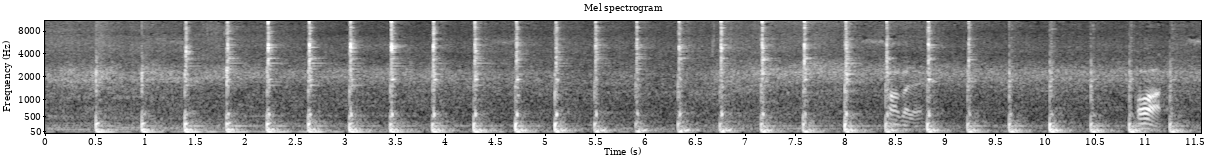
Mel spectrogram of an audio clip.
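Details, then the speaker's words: Strikes on a car tyre, about two a second, each give a dull knock from a loose brake caliper. "na pinça barulho parou ó voltou ó parou de novo ó ó lá ó beleza"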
